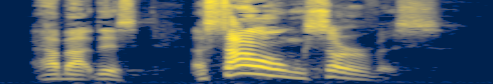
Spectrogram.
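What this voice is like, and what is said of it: Put-on Southern US accent. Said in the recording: “I'm from down south again, aren't I? ... You always go into that accent.”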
